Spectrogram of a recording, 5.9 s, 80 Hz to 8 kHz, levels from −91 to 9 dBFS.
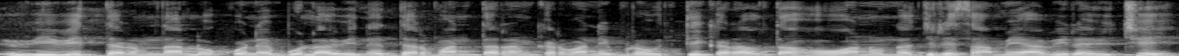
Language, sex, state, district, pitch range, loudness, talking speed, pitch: Gujarati, male, Gujarat, Gandhinagar, 150-155 Hz, -14 LUFS, 140 wpm, 155 Hz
